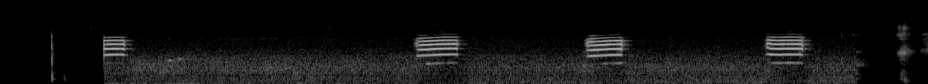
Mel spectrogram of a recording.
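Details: Red-breasted nuthatch in Seattle giving its ordinary, non-angry call: four short, nasal, tinny 'yank' notes like a tiny toy car horn, about two seconds apart, over a faint steady hiss.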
